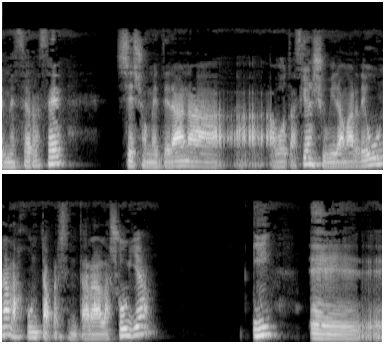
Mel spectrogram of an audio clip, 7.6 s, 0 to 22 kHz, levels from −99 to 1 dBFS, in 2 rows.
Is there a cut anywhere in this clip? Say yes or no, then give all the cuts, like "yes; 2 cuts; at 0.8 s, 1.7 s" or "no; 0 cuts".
no; 0 cuts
